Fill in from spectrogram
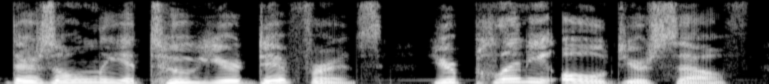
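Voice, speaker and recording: A man's voice: sits high, sing-song, a little slow, a little mellow, no echo, soft background music. A man playing a cold, lecturing husband. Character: stern husband ending a toxic marriage.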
